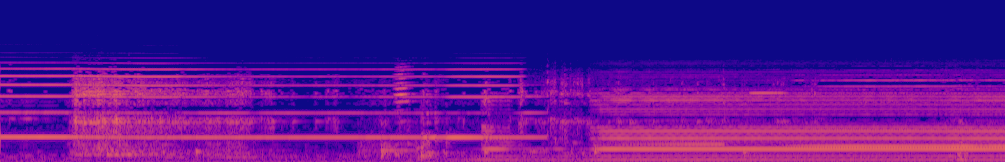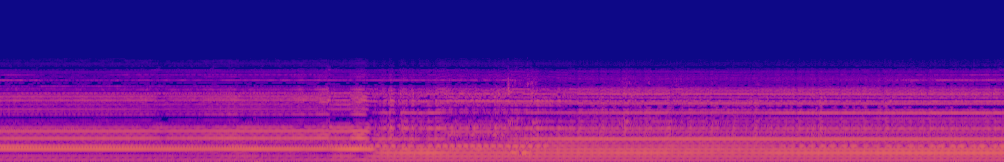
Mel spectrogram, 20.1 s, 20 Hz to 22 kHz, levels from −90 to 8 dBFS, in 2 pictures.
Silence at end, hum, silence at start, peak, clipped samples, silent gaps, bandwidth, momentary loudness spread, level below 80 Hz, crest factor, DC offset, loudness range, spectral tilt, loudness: 0 s; none; 0 s; -16 dBFS; under 0.1%; none; 5.4 kHz; 7 LU; -54 dBFS; 18 dB; under 0.1%; 4 LU; -8.5 dB/octave; -33 LUFS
